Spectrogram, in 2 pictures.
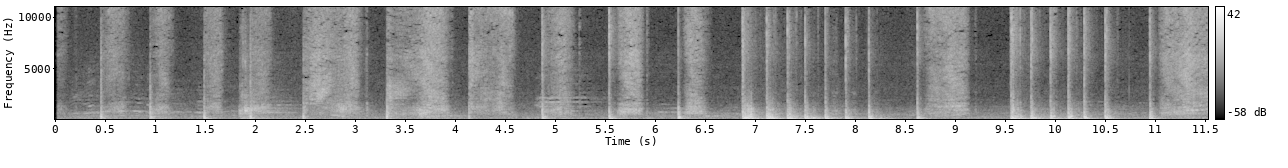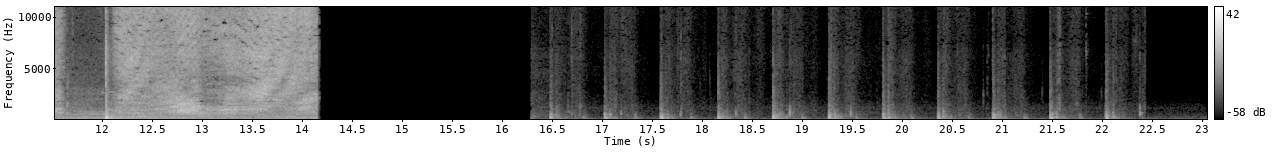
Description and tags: tcr sound scape hcfr marie nora
France, Pac, Soundscapes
